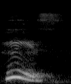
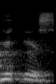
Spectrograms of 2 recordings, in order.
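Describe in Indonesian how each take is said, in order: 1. Disingkat jadi satu suku kata yang pendek. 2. Diucapkan sebagai dua kata penuh yang terpisah. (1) "yang kalian dengar adalah he's" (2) "Kamu jangan bilang he is"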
